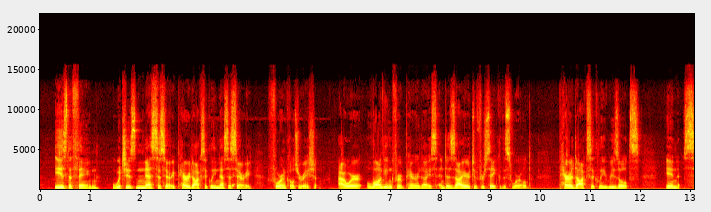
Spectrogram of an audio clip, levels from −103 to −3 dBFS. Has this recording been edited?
yes; 2 cuts; at 1.4 s, 5.8 s

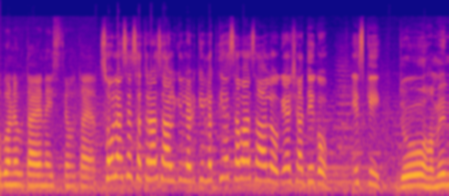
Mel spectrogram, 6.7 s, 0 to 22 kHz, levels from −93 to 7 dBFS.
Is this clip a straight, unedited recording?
no; 2 cuts; at 1.4 s, 5.8 s

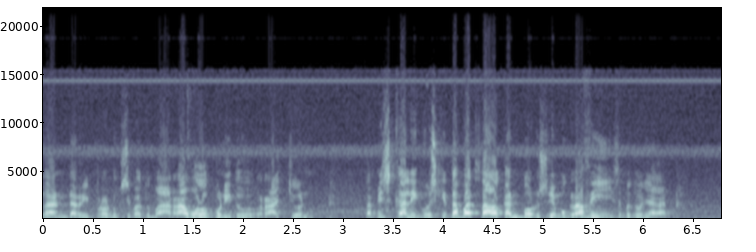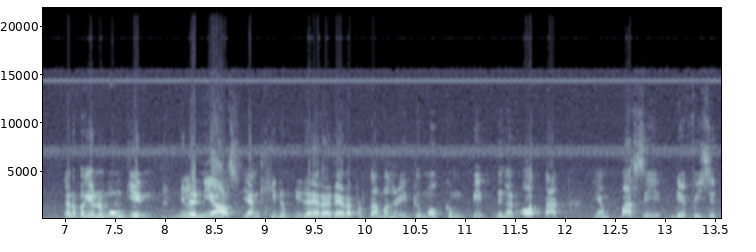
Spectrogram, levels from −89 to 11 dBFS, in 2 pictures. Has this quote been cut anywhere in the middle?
no; 0 cuts

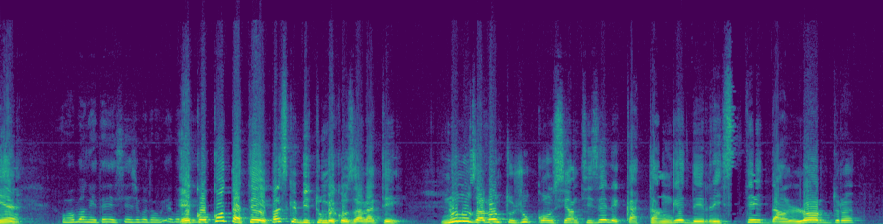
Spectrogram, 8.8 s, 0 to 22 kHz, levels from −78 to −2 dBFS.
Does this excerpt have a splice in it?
no; 0 cuts

